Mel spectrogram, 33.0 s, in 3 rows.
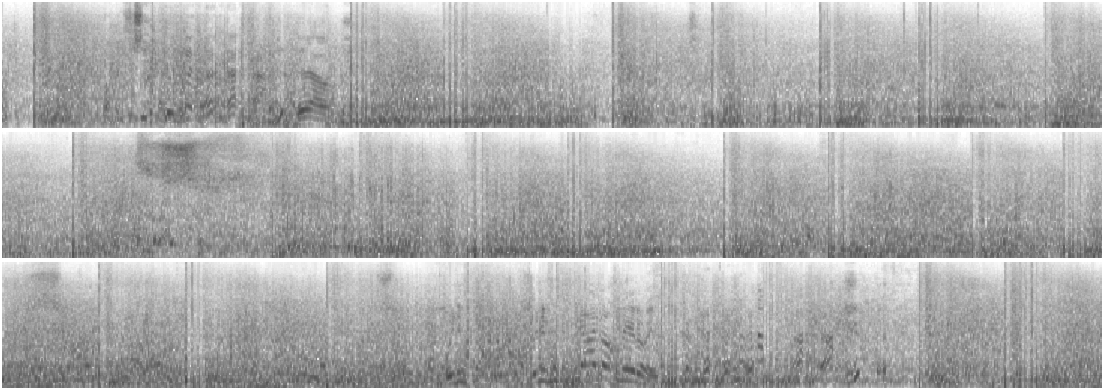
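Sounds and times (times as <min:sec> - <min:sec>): fireworks bangs: 0:00.0 - 0:33.0
continuous rumble: 0:05.4 - 0:17.1, 0:17.8 - 0:33.0
high hiss: 0:12.2 - 0:13.7.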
